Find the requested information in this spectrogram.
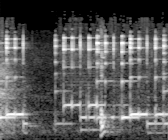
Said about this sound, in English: getting a call on my work phone. Hey, do you guys want to hear it?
